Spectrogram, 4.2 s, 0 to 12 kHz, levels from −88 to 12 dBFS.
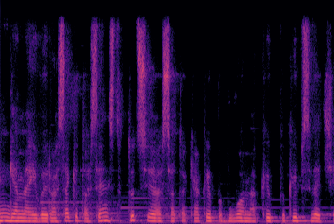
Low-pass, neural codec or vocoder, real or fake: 10.8 kHz; none; real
